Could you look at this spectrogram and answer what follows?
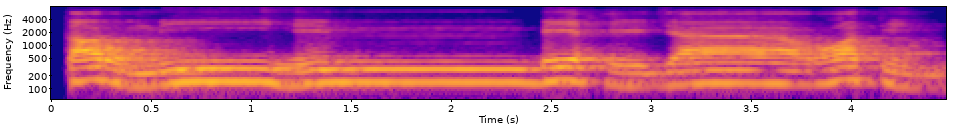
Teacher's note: ناک کی طرف سے آپ کی آواز چھپ کے آتی ہے، سامنے منہ سے ڈائریکٹ آواز نہیں آ رہی ہوتی بلکہ ناک کی سائڈ سے چھپ کر آ رہی ہوتی ہے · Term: اخفا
